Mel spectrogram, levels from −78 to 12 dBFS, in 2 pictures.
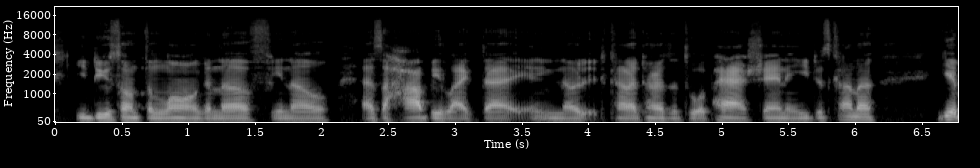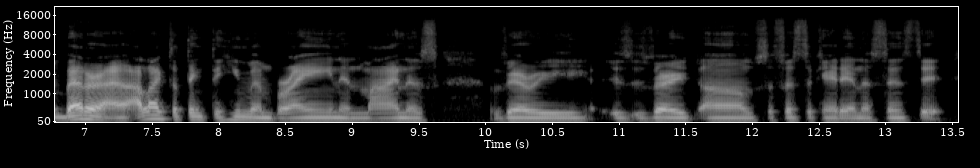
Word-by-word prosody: you 90 Hz, -, -4 dB
do 95 Hz, +2 st, +1 dB
something 85 Hz, -3 st, -1 dB
long 80 Hz, -1 st, 0 dB
enough, 80 Hz, 0 st, -1 dB
you 75 Hz, -, -7 dB
know, 75 Hz, 0 st, -4 dB, 0.2 s
as -, -, -3 dB
a -, -, +1 dB
hobby 85 Hz, -1 st, +1 dB
like 75 Hz, -, -1 dB
that, 75 Hz, 0 st, +1 dB
and, -, -, -11 dB
you 80 Hz, +2 st, -9 dB
know, 75 Hz, 0 st, -3 dB
it 75 Hz, -, -8 dB
kinda 80 Hz, -1 st, 0 dB
turns 80 Hz, -1 st, -3 dB
into 75 Hz, 0 st, -7 dB
a -, -, -7 dB
passion 80 Hz, 0 st, +2 dB
and 80 Hz, -, -7 dB
you 80 Hz, -, -6 dB
just 90 Hz, +1 st, -10 dB
kinda 100 Hz, -3 st, 0 dB, 0.5 s
get -, -, +2 dB
better, -, -, +9 dB
and -, -, +6 dB
I -, -, +4 dB
like 130 Hz, -1 st, +4 dB
to -, -, -2 dB
think 110 Hz, -3 st, -2 dB
the 95 Hz, -, -5 dB
human 95 Hz, -3 st, -1 dB
brain 90 Hz, +2 st, +2 dB
and 80 Hz, -1 st, -4 dB
mind 80 Hz, +1 st, -1 dB
is 85 Hz, 0 st, -6 dB, 0.4 s
very 85 Hz, 0 st, +1 dB, 0.2 s
is 80 Hz, -1 st, -8 dB
is 80 Hz, -, -10 dB
very, 85 Hz, -1 st, +3 dB
um, 85 Hz, 0 st, 0 dB
sophisticated 90 Hz, -1 st, -4 dB
in 80 Hz, -, -3 dB
the 80 Hz, -, -4 dB
sense 85 Hz, +1 st, -6 dB
that -, -, -3 dB
85 Hz, 215 wpm, -25 LUFS, 80-90 Hz, 0.5 s, better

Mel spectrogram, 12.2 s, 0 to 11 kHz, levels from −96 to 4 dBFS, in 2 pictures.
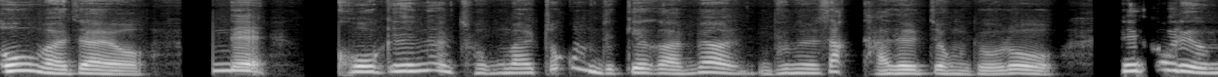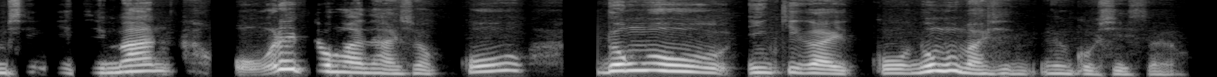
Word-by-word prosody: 어 275 Hz, +3 st, +7 dB
맞아요. 160 Hz, -, +2 dB, 0.3 s
근데 285 Hz, 0 st, +2 dB, 0.3 s
거기는 255 Hz, +2 st, +1 dB
정말 185 Hz, +1 st, -5 dB
쪼끔 350 Hz, -, -4 dB
늦게 185 Hz, +2 st, -1 dB
가면 170 Hz, +1 st, -1 dB
문을 175 Hz, +4 st, -4 dB
싹 240 Hz, -, -5 dB
닫을 160 Hz, +2 st, 0 dB
정도로 150 Hz, -1 st, -2 dB, 0.3 s
길거리 270 Hz, -2 st, +1 dB
음식이지만 200 Hz, +6 st, -1 dB, 0.3 s
오랫동안 250 Hz, -, +2 dB
하셨고 180 Hz, -, -3 dB, 0.3 s
너무 270 Hz, -7 st, +5 dB
인기가 200 Hz, -3 st, 0 dB
있고 170 Hz, +3 st, -3 dB
너무 270 Hz, +4 st, +6 dB
맛있는 165 Hz, -, -4 dB
곳이 145 Hz, -2 st, -9 dB
있어요. 130 Hz, 0 st, -14 dB
190 Hz, 280 characters per minute, -21 LUFS, 160-255 Hz, 0.3 s, 어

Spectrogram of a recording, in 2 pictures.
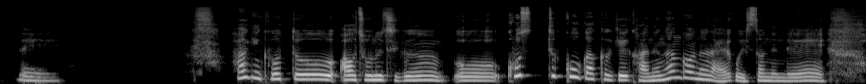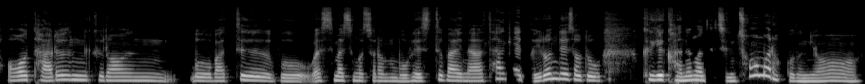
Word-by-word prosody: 네. 170 Hz, -5 st, -6 dB, 1.7 s
하긴 305 Hz, -2 st, 0 dB
그것도 230 Hz, -3 st, +4 dB
아 210 Hz, +1 st, +4 dB
저는 210 Hz, 0 st, +4 dB
지금 190 Hz, 0 st, 0 dB
어 180 Hz, -1 st, 0 dB
코스트코가 390 Hz, -, +1 dB
그게 205 Hz, -4 st, +2 dB
가능한 195 Hz, -, -1 dB
거는 255 Hz, -8 st, 0 dB
알고 165 Hz, +3 st, -1 dB
있었는데 165 Hz, +1 st, -1 dB, 0.5 s
어 200 Hz, +3 st, +1 dB
다른 205 Hz, +3 st, +1 dB
그런 180 Hz, -4 st, -2 dB, 0.2 s
뭐 170 Hz, -2 st, -1 dB
마트 170 Hz, +1 st, +1 dB
뭐 145 Hz, -2 st, -1 dB
말씀하신 180 Hz, +3 st, -2 dB
것처럼 165 Hz, -1 st, -4 dB
뭐 145 Hz, -1 st, -1 dB
베스트 160 Hz, +5 st, -2 dB
바이나 165 Hz, -3 st, 0 dB
타겟 260 Hz, +9 st, -5 dB, 0.2 s
뭐 150 Hz, -, -3 dB
이런 235 Hz, +8 st, +3 dB
데서도 210 Hz, -8 st, +1 dB, 0.4 s
그게 215 Hz, 0 st, +6 dB
가능한지 195 Hz, -1 st, +2 dB
지금 160 Hz, 0 st, -3 dB
처음 425 Hz, -, +1 dB
알았거든요. 155 Hz, -, -1 dB
185 Hz, 265 characters per minute, -23 LUFS, 165-220 Hz, 1.7 s, 그게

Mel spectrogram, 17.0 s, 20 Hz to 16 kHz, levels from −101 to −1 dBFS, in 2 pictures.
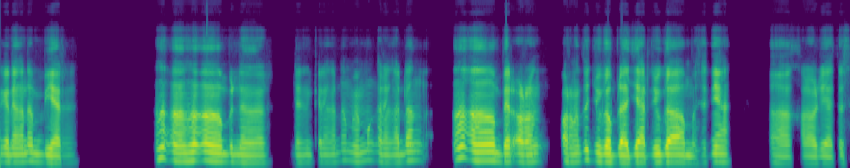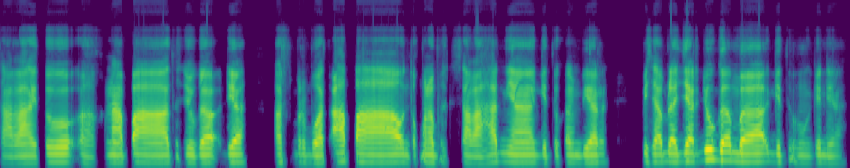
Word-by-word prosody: kadang-kadang 130 Hz, +2 st, -2 dB
biar 115 Hz, -2 st, +1 dB, 0.9 s
heeh 155 Hz, -7 st, 0 dB
heeh, 150 Hz, -1 st, +4 dB
bener, 120 Hz, -2 st, -4 dB, 0.3 s
dan 120 Hz, -, -8 dB
kadang-kadang 125 Hz, +5 st, -12 dB
memang 150 Hz, +4 st, -9 dB
kadang-kadang 125 Hz, +4 st, -6 dB, 0.4 s
heeh, 155 Hz, -7 st, +4 dB
biar 130 Hz, 0 st, +1 dB
orang 125 Hz, +1 st, +1 dB, 0.2 s
orang 130 Hz, -, -3 dB
tuh 170 Hz, -, -4 dB
juga 130 Hz, -2 st, +1 dB
belajar 120 Hz, 0 st, +2 dB
juga 125 Hz, 0 st, +3 dB
maksudnya, 120 Hz, +3 st, -3 dB, 0.4 s
eee, 115 Hz, -2 st, -5 dB
kalo 110 Hz, -1 st, -4 dB
dia 110 Hz, 0 st, -5 dB
tuh 120 Hz, 0 st, -14 dB
salah 110 Hz, 0 st, 0 dB
itu, 130 Hz, +2 st, -1 dB
eee, 105 Hz, -2 st, -8 dB
kenapa, 120 Hz, -1 st, +3 dB
terus -, -, -20 dB
juga 120 Hz, -1 st, -1 dB, 0.2 s
dia 125 Hz, 0 st, +1 dB, 0.2 s
harus 125 Hz, -1 st, -7 dB
berbuat 120 Hz, -2 st, -1 dB
apa 125 Hz, -3 st, +5 dB
untuk -, -, -14 dB
menebus 120 Hz, -2 st, -3 dB
kesalahannya 120 Hz, +2 st, 0 dB
gitu 120 Hz, -, -9 dB
kan, 120 Hz, -1 st, -8 dB
biar 120 Hz, +1 st, 0 dB, 0.3 s
bisa 130 Hz, -1 st, -1 dB
belajar 135 Hz, +2 st, +3 dB
juga 155 Hz, -4 st, +5 dB
Mbak, 130 Hz, -1 st, +5 dB, 0.2 s
gitu 115 Hz, -, -18 dB
mungkin 115 Hz, +1 st, -9 dB, 0.2 s
ya. -, -, -22 dB
125 Hz, 160 wpm, -17 LUFS, 120-130 Hz, 0.9 s, apa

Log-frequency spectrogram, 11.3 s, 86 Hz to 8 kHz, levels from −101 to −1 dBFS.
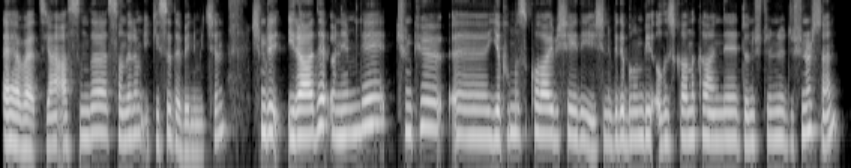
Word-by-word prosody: Evet. 160 Hz, -4 st, +3 dB
Ya, 170 Hz, +1 st, +1 dB
aslında 200 Hz, +6 st, 0 dB
sanırım 210 Hz, 0 st, -1 dB
ikisi 185 Hz, +3 st, -2 dB
de 165 Hz, -4 st, -1 dB
benim 140 Hz, -1 st, -3 dB
için. 205 Hz, -, -7 dB, 0.3 s
Şimdi 225 Hz, -1 st, +1 dB
irade 210 Hz, +7 st, +6 dB
önemli 230 Hz, +8 st, +1 dB
çünkü, 250 Hz, +2 st, -1 dB
eee, -, -, -1 dB, 0.4 s
yapılması 210 Hz, +2 st, -1 dB
kolay 215 Hz, -2 st, +3 dB
bir 200 Hz, -, -5 dB
şey 205 Hz, -1 st, -2 dB
değil. 175 Hz, -6 st, -2 dB
Şimdi 180 Hz, +3 st, -6 dB
bir 195 Hz, -, -2 dB
de 200 Hz, -2 st, +2 dB
bunun 195 Hz, +1 st, -2 dB
bir 205 Hz, 0 st, +1 dB
alışkanlık 195 Hz, +3 st, -2 dB
hâline 195 Hz, -1 st, 0 dB
dönüştüğünü 190 Hz, +1 st, -3 dB
düşünürsen, 220 Hz, -, -2 dB
200 Hz, 145 wpm, -25 LUFS, 180-220 Hz, 0.4 s, irade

